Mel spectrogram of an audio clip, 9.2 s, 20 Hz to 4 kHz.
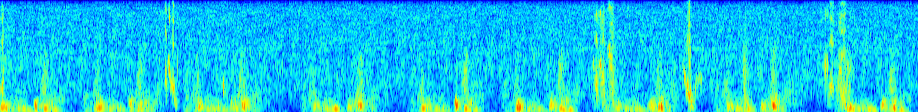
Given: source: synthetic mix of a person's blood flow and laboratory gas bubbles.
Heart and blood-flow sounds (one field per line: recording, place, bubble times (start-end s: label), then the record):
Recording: Doppler ultrasound of blood flow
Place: precordium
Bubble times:
0.00-0.07 s: bubbles
1.64-1.81 s: bubbles
2.19-2.29 s: bubbles
5.91-6.19 s: bubbles
6.81-7.06 s: bubbles
7.43-7.54 s: bubbles
8.23-8.55 s: bubbles
8.89-8.95 s: bubbles
From the record:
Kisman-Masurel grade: 122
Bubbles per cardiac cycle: 1 to 2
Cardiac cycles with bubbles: 10 to 50%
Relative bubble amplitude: moderate (0.250 to 0.450)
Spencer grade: 2 (many but less than half of the cardiac periods contain bubble signals, singularly or in groups)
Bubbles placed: only in the low amplitude regions of the cardiac cycle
